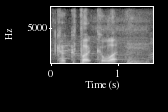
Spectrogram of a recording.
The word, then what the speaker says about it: kaput: Kaput. One syllable. Kaput. Kaput. Foot. Put. It went put on us.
